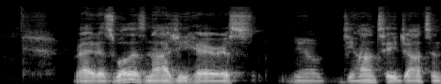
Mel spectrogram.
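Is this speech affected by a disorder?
No.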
